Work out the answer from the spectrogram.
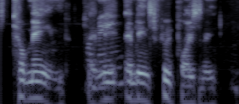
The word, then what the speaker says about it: ptomaine: They said it's pronounced ptomaine.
